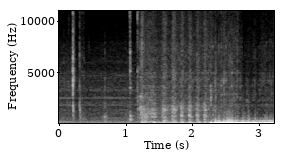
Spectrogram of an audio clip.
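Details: Honda CRX project, spark plug wires previously plugged in wrong firing order, now corrected: starter cranks briefly, engine catches and climbs to a strong even idle with no stumbling or misfire; normal start.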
